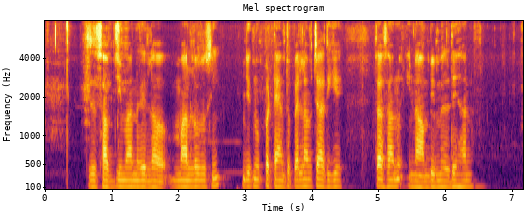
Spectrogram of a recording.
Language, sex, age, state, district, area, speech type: Punjabi, male, 18-30, Punjab, Shaheed Bhagat Singh Nagar, rural, spontaneous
